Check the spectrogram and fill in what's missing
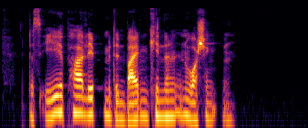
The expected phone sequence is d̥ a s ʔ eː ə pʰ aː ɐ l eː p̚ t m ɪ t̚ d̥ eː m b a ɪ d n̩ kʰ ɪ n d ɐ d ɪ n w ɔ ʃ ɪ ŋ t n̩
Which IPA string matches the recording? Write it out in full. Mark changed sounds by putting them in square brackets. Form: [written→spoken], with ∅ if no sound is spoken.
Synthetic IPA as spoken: d̥ a s ʔ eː ə pʰ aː ɐ l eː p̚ t m ɪ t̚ d̥ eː [m→n] b a ɪ d n̩ kʰ ɪ n d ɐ [d→n] ɪ n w ɔ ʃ ɪ ŋ t n̩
